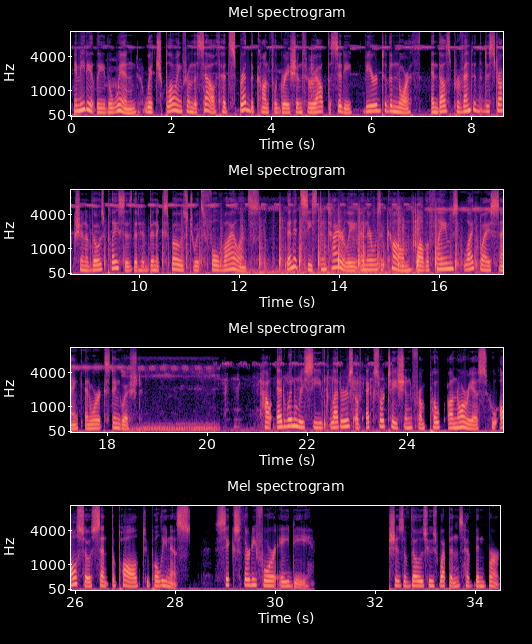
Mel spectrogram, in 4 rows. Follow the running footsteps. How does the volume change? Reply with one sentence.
The volume of the running footsteps goes up.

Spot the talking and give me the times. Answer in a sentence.
The talking can be heard from 0.0 to 18.7 s, from 21.1 to 30.7 s and from 32.2 to 34.4 s.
